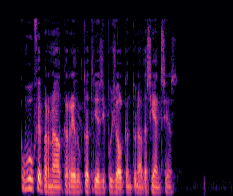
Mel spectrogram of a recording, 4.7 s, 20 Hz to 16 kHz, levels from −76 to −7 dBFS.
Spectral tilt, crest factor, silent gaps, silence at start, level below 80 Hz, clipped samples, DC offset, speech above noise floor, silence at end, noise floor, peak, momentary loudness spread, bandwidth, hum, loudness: -5.5 dB/octave; 20 dB; none; 0.4 s; -58 dBFS; under 0.1%; under 0.1%; 44 dB; 1.15 s; -68 dBFS; -6 dBFS; 9 LU; 11.5 kHz; none; -25 LUFS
